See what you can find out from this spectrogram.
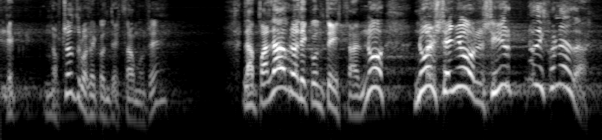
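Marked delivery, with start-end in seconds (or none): none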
